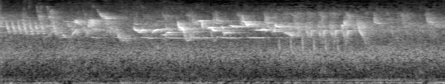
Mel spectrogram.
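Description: Songbirds singing faintly, several quick overlapping chirps and trills, over a soft outdoor hiss.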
